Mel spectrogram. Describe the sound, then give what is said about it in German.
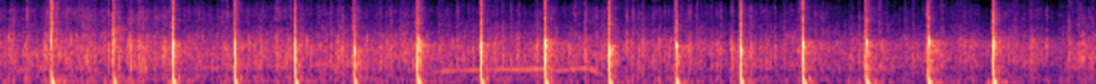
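Steady, evenly timed clapping, sharp hand claps repeating about three times a second in a regular rhythm throughout, like an audience clapping together in time, with no talking. “Vielleicht gibt da auch noch kurz einen Applaus an die, die sich so investiert haben in diese ganzen Tage, oder?”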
